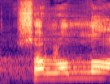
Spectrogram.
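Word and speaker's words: صلى الله: dirubah Pak itu aturannya bismillah Shallallahu Ala Muhammad bukan salah Sallallahu ala Muhammad tapi salah menempatkan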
